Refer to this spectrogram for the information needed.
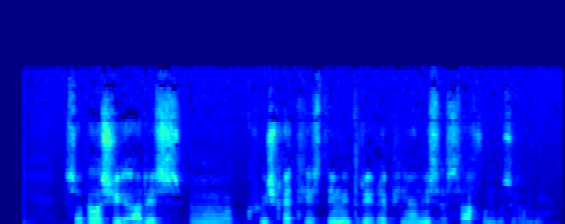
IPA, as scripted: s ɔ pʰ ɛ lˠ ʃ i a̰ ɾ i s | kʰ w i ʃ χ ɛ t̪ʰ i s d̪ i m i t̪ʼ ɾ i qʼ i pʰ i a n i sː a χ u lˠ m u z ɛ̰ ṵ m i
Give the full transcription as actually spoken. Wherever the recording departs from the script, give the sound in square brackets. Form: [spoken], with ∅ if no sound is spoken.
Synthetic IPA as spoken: s ɔ pʰ ɛ lˠ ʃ i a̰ ɾ i s | kʰ w i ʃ χ ɛ t̪ʰ i s d̪ i m i t̪ʼ ɾ i qʼ i pʰ i a n i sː a χ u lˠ m u z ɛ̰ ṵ m i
